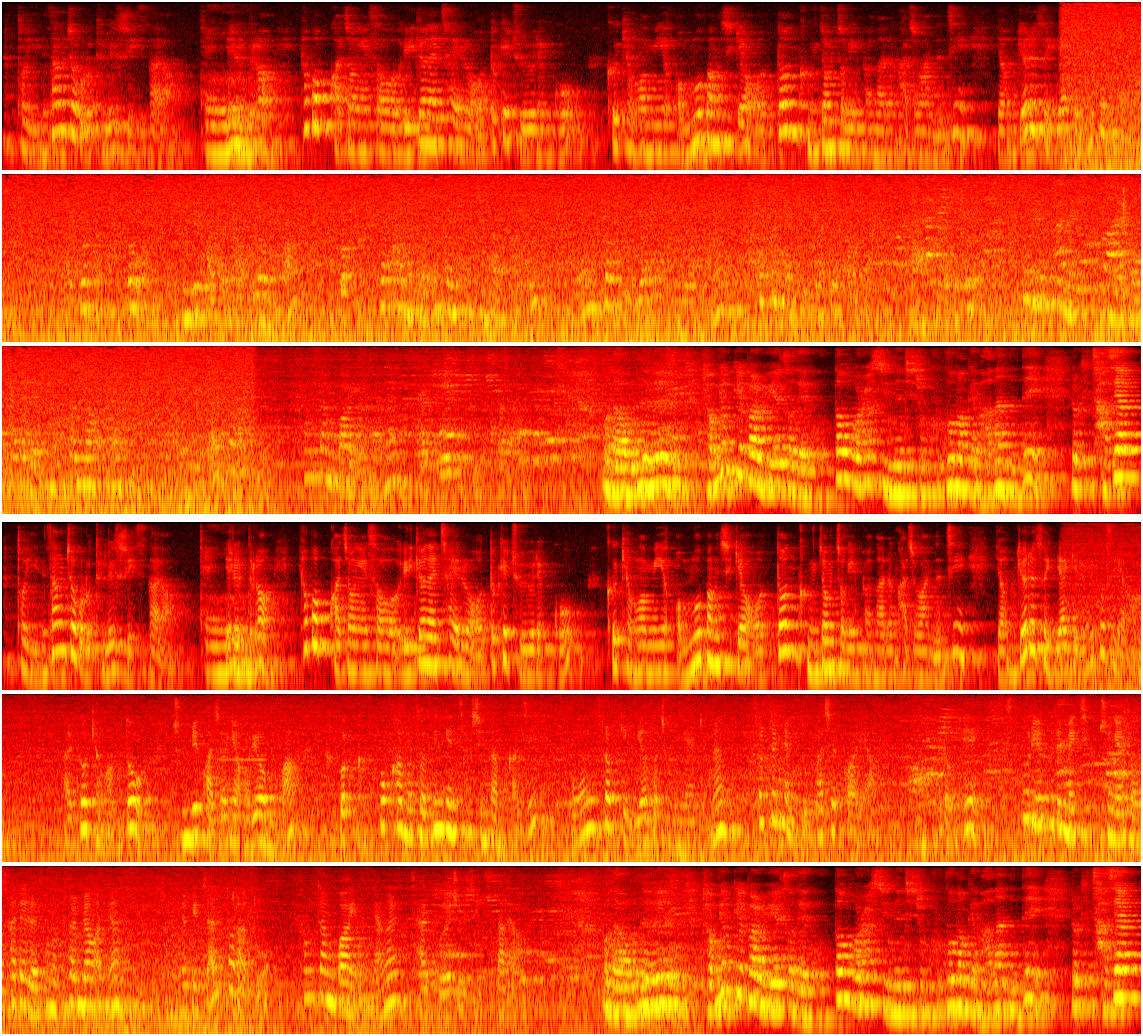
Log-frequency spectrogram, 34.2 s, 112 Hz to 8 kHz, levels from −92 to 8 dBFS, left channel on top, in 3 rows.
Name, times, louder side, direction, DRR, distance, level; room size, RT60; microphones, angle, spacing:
voice 1, 0.0-2.7 3.0-5.7 6.0-11.5 12.0-18.7 18.9-20.2 20.7-21.3 21.6-24.1 24.4-25.5 25.7-28.0, right 4 dB, 70° right, 6 dB, 0.5 m, -27 dB
voice 2, 2.0-2.5 20.4-21.0 28.4-34.0, left 1 dB, 5° left, -5 dB, 0.6 m, -22 dB
sound 1, 10.6-25.3, left 5 dB, 70° left, 0.4 m, -30 dB
sound 2, 13.3-29.8, left 1 dB, 35° left, 1.6 m, -31 dB
6.4 x 2.3 x 3.4 m, 0.84 s
head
